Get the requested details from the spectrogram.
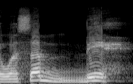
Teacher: यहाँ पर देखें वसब्बिह, बा पर तशदीद है, इसको खूब जमाव के साथ पढ़ेंगे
